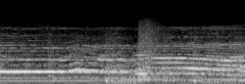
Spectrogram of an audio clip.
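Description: Live swingcore band music: a male singer holds one long note over the band, changing to a new held pitch about a second and a half in, with the band's accompaniment sustained underneath.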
